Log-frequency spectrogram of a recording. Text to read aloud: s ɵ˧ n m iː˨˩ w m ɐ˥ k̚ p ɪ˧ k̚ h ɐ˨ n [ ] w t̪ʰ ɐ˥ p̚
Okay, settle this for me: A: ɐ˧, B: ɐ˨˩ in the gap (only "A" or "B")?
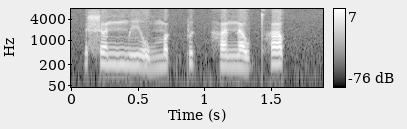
B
